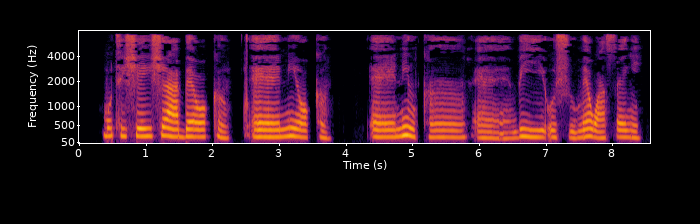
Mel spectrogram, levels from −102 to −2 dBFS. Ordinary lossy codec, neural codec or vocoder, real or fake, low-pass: MP3, 32 kbps; codec, 16 kHz in and 24 kHz out, 2.2 kbps, FireRedTTS-2 codec; fake; 7.2 kHz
